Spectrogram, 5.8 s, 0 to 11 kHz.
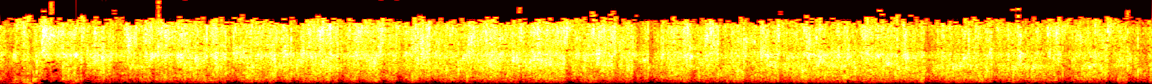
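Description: A celebratory sound effect of dense, loud applause marking a milestone of 5,000 downloads, many hands clapping in a steady crackling roar that holds at full strength for about six seconds without pause or voices.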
